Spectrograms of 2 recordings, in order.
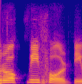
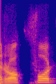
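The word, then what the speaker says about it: Roquefort: तो वो bacteria Swiss cheese के प्रोडक्शन से जुड़ा है, पर पेनिसिलियम रॉकवीफोर्टी, वो रॉकवीफोर्ट नाम का या रॉकफोर्ट नाम का चीज, अलग अलग लोग प्रोनाउंस करते हैं, वो उसके साथ जुड़ी है और वो एक फंगस है।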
